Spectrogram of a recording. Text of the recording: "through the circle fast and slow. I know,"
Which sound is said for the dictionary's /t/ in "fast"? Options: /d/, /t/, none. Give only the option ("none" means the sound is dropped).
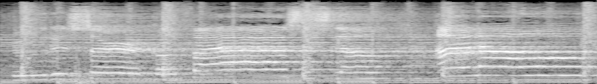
none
